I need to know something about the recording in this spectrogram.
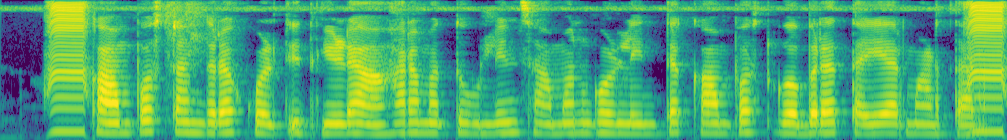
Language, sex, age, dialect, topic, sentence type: Kannada, female, 18-24, Northeastern, agriculture, statement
